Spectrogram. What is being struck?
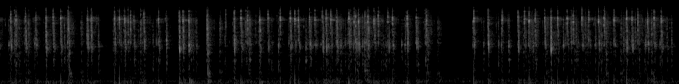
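Mechanical keyboard with plastic keycaps.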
